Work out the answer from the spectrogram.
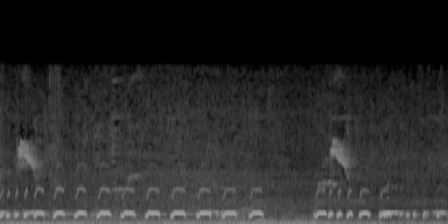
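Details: Zebra dove of local stock calling a rival; rapid series of short, similar coos repeated about four per second over a steady low hum, briefly interrupted then resuming, with a few high thin chirps.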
